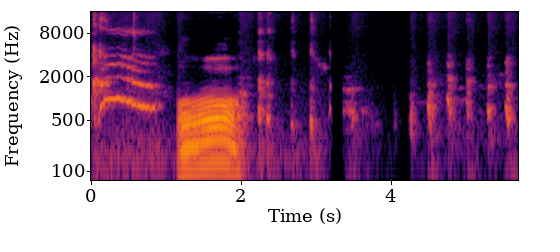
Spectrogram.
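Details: Newborn baby monkey Nomi, hand-raised at home, calling its mother: a loud, high, tonal cry that rises then falls over about a second, followed by a lower, buzzier harmonic call and a run of scattered short taps and clicks.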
